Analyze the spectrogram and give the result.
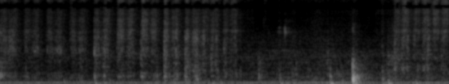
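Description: A hollow brown leather cap-toe oxford with a shoe tree inside, held in a gloved hand, is brushed vigorously with a handheld shoe-shine brush. Rapid back-and-forth rubbing strokes over the upper make soft, airy scratching swishes over a low hum. One firmer knock stands out near the end.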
